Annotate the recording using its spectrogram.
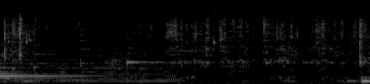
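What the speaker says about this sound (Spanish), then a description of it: "Está deshaciendo la levadura con el agua y con la sal y unas gotas de aceite" Yeast being dissolved by hand in water with salt and a few spoonfuls of oil for homemade bread: soft, continuous wet swishing and faint dripping, quiet and close, with a low tonal hum fading early.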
